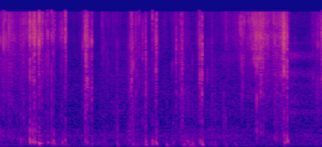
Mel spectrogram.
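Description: A small, solid, palm-sized ball of yellow-green floam, polystyrene beads in sticky slime, is squeezed and pulled apart by fingertips with long nails. It gives a dense run of crackly, sticky tearing and crinkling sounds, with brief bright pops over a soft low rustle.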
